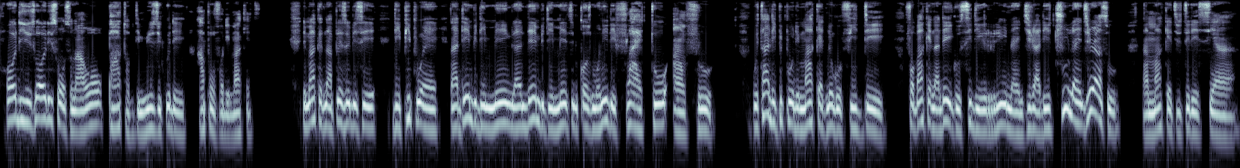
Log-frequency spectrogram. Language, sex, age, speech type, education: Nigerian Pidgin, male, 15-29, spontaneous, tertiary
